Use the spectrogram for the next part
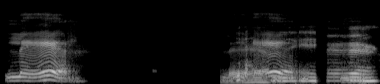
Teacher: instead of making the e very short, like we normally do, we drag it out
